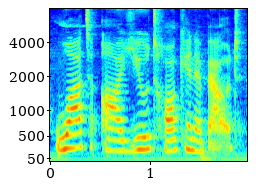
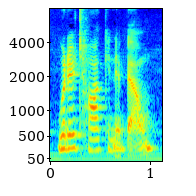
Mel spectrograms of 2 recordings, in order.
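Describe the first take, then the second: First: Each word is said separately, not linked. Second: The words run together like one word. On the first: "we say the sentence like this" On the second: "they speak the whole sentence all together, like they're pronouncing a single word"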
